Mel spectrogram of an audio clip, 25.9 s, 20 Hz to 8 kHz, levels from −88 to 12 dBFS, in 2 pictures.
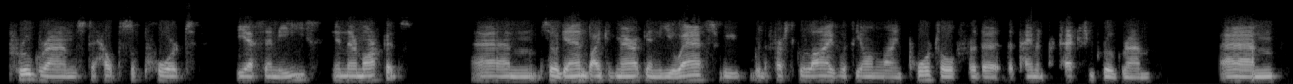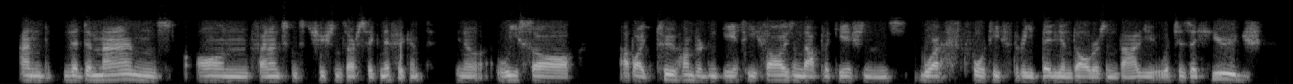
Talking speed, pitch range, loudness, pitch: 140 wpm, 100-115 Hz, -29 LUFS, 105 Hz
